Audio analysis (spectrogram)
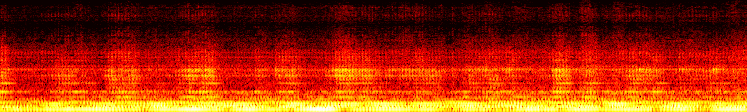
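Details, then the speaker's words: Bryant/Carrier package AC unit, recorded close to the blower motor: rough, churning low drone with an uneven flutter like a lawnmower, frame and mount not loose, from a worn blower motor approved for replacement with its pulley and belt. "There's a definite noise coming out of that motor. The frame's not loose."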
